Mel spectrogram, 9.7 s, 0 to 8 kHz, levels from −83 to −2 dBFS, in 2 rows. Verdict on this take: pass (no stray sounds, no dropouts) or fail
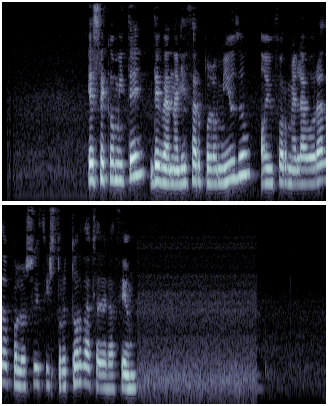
pass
